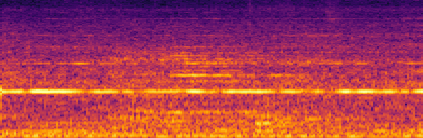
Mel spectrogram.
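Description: Pipe cutting and beveling machine running in a workshop: a steady high-pitched whine over a low hum.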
